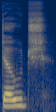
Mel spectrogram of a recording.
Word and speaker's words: Doge: That's how people spell it when they're trying to say Doge. Like dog but Doge.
